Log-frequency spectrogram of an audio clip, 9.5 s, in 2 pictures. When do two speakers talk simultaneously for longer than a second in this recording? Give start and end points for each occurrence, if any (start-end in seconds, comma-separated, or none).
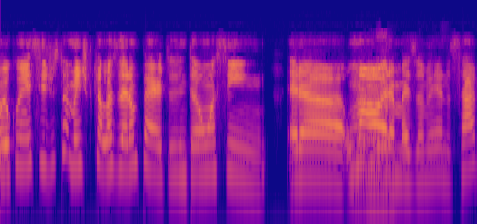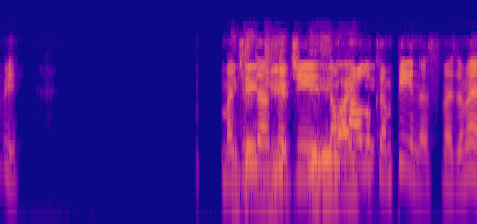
7.1-8.4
